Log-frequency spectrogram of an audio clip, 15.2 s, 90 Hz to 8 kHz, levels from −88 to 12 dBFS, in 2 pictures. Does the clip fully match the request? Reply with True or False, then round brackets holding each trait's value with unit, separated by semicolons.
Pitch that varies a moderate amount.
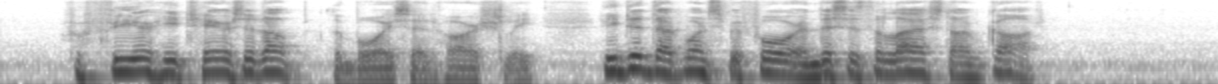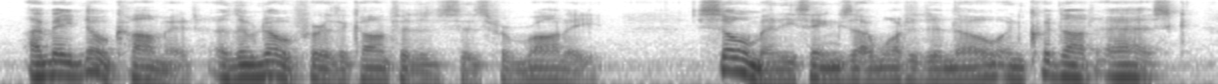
False (6.7 semitones)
